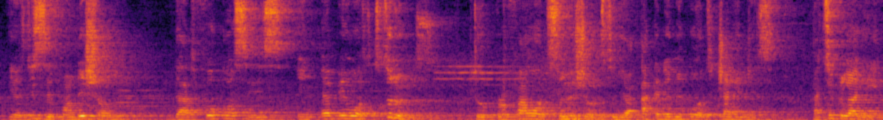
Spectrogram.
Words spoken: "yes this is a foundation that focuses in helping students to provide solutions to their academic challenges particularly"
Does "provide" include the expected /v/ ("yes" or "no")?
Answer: no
